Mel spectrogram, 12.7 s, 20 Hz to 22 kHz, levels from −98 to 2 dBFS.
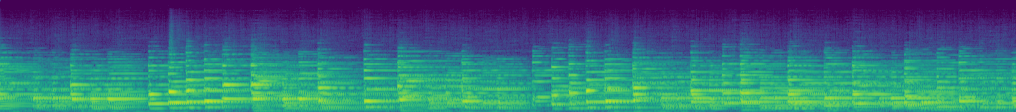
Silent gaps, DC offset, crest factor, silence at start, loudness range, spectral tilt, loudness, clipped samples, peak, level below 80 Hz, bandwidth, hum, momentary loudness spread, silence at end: none; under 0.1%; 14 dB; 0 s; 3 LU; -7.5 dB/octave; -16 LUFS; under 0.1%; -2 dBFS; -48 dBFS; 6.2 kHz; none; 8 LU; 0 s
